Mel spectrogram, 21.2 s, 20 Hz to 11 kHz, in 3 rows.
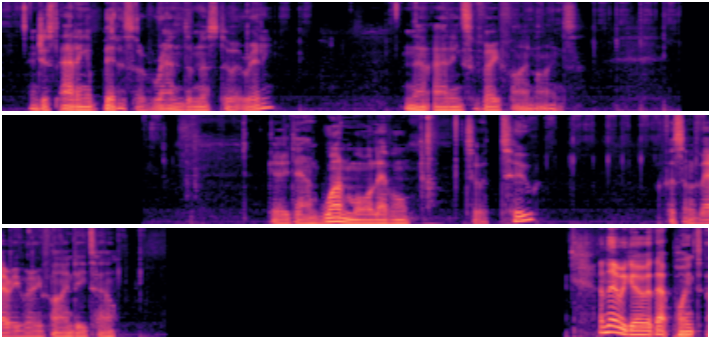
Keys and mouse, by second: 1.4-2.4 shift+drag, 2.4-3.9 ctrl+middle drag, 3.9-19.0 shift+drag, 4.9 f, 6.8 f, 19.0-21.2 ctrl+middle drag.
